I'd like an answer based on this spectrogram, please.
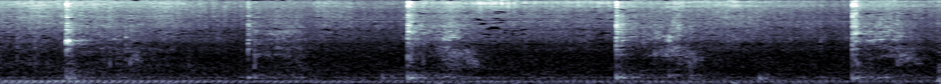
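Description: Long metal spatula scraping and turning goat meat and vegetables in a wok, the food sizzling as it stir-fries. The spatula's scrapes and clinks come about once a second.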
